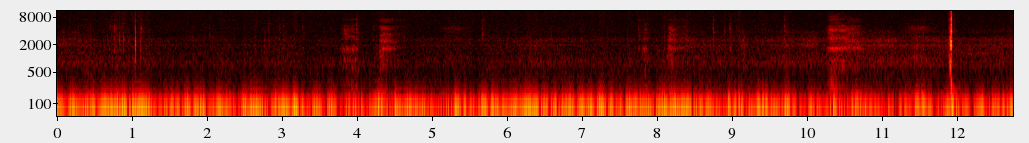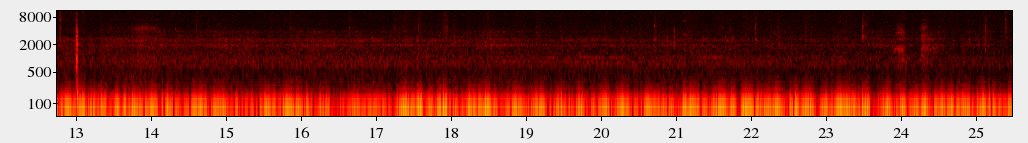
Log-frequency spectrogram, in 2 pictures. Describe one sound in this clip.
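A bicycle rattles and clanks over bumps now and then.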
